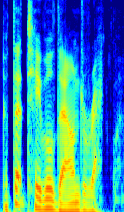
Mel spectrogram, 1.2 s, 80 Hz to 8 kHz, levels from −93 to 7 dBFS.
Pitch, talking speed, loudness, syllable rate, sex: 115 Hz, 240 wpm, -17 LUFS, 6.8 syllables/s, male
